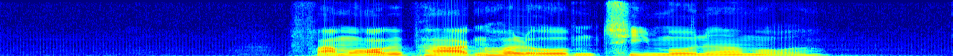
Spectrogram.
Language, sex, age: Danish, male, 21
